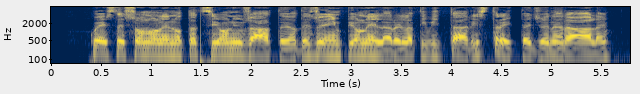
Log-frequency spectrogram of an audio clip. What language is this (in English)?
Italian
